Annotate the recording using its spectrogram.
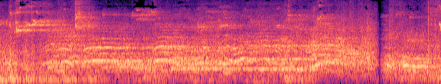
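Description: Basketball game sound: a ball bouncing on the court amid the shouts and calls of players and spectators. The sound drops out for an instant near the end.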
